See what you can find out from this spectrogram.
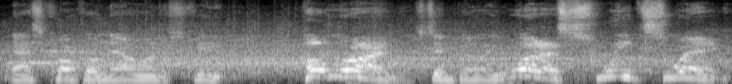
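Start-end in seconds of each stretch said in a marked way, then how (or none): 2.3-2.9 shouting with joy, higher and louder; excited shout. Acted. Crowd roars, excited call. 3.9-5.4 slow, lightly voiced old man. Old player admiring.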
